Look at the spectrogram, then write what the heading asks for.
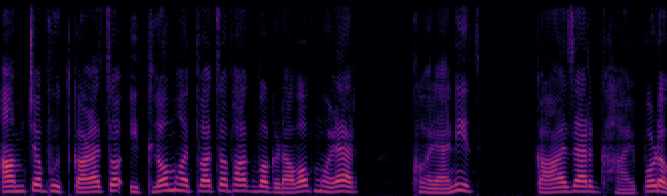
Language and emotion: Goan Konkani, sad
